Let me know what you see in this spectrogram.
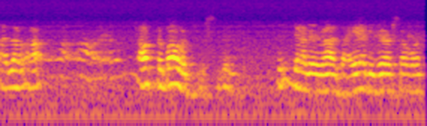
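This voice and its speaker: At a moderate speed and with typical pitch movement, a man talks while distinct background noise carries on. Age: 80s+. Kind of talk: interview answer. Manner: hesitant, rambling.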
